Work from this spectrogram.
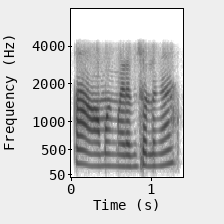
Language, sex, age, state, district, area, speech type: Tamil, female, 18-30, Tamil Nadu, Erode, rural, conversation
